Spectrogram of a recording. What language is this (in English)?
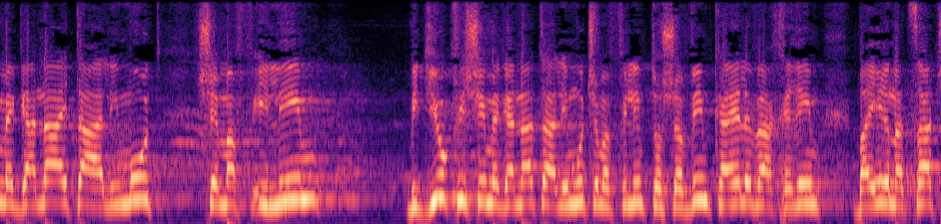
Hebrew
